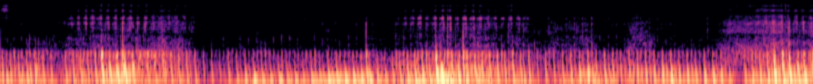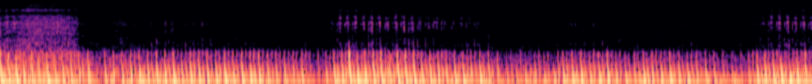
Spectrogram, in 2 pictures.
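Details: Domestic cat purring: a low, throbbing rumble that swells and fades with each breath, roughly every one to two seconds, with faint clicks over the drone and no other sounds.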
